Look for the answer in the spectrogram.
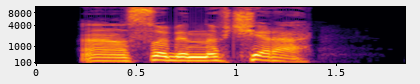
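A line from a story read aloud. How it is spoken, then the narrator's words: Gloomy agreement. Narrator (Russian): мрачно поддакнул Альк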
